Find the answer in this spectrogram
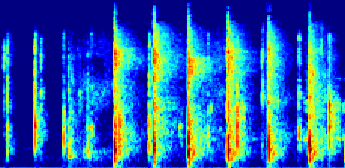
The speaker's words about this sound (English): Everybody applaud for the Bills. Applaud.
